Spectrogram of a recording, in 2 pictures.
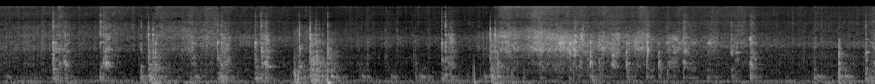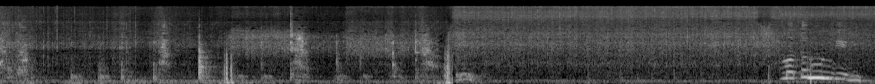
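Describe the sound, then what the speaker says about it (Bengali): Spices with chopped tomato, cumin, chilli and turmeric powder fried in a pan, with repeated scraping stirs over a steady sizzle and louder frying toward the end. "দিয়ে মশলাটা ভালো করে কষে নেব"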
